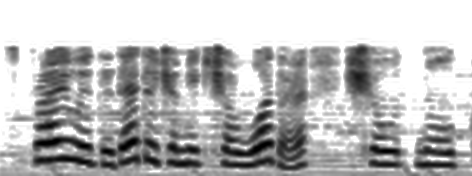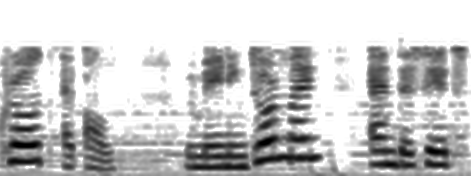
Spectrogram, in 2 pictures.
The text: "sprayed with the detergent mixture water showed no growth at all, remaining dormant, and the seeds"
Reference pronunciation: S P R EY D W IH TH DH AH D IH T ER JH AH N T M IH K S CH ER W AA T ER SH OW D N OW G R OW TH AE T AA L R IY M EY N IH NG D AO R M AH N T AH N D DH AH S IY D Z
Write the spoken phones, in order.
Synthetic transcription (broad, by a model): S P R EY W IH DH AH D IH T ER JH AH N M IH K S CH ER W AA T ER SH OW D N OW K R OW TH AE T AA L R IY M EY N IH NG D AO R M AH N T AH N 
